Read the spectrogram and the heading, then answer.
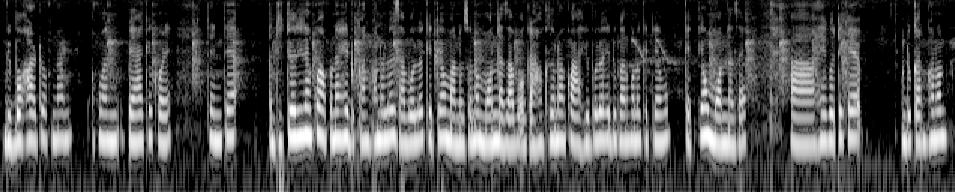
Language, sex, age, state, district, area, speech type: Assamese, female, 18-30, Assam, Charaideo, rural, spontaneous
